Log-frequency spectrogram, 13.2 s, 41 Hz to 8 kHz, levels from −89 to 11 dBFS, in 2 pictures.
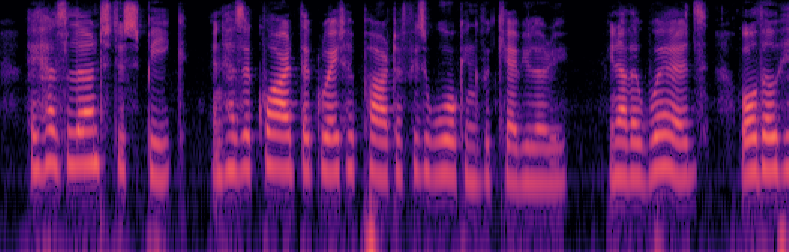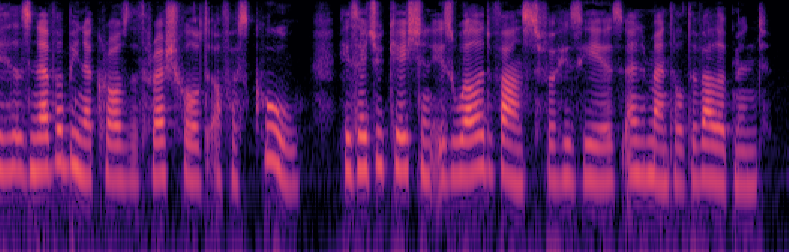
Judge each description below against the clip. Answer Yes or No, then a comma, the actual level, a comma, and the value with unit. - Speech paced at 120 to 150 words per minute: No, average, 180 wpm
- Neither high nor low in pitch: No, high, 210 Hz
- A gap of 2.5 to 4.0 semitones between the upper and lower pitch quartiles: Yes, average, 2.9 semitones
